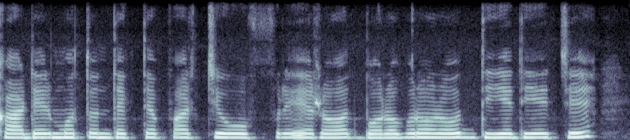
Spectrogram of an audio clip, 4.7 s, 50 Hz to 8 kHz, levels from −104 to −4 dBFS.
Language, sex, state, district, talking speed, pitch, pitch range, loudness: Bengali, female, Tripura, Dhalai, 140 wpm, 220 Hz, 215-225 Hz, -15 LUFS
